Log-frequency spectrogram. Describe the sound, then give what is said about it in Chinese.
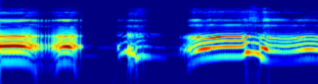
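A man's voice wails and sobs in a sad, exaggerated way, acting out a bearded uncle crying while sitting on the grass: a short wavering moan, a brief break, then a long loud wail with quivering, sliding pitch. “他哭得可伤心了。”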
